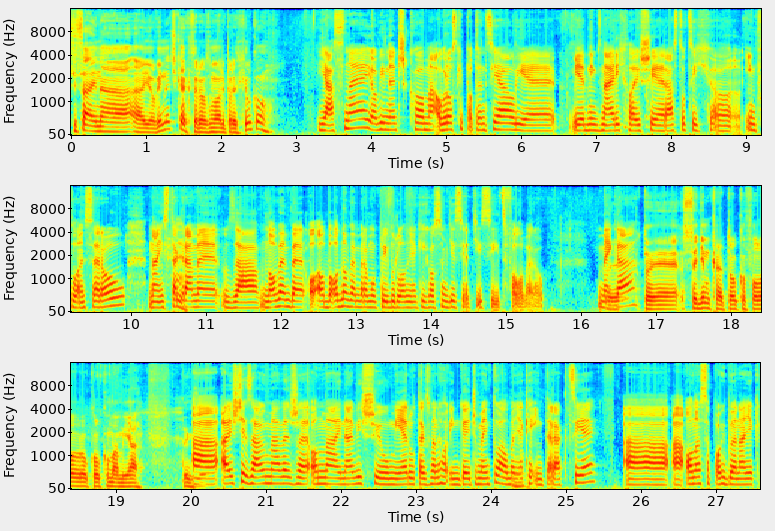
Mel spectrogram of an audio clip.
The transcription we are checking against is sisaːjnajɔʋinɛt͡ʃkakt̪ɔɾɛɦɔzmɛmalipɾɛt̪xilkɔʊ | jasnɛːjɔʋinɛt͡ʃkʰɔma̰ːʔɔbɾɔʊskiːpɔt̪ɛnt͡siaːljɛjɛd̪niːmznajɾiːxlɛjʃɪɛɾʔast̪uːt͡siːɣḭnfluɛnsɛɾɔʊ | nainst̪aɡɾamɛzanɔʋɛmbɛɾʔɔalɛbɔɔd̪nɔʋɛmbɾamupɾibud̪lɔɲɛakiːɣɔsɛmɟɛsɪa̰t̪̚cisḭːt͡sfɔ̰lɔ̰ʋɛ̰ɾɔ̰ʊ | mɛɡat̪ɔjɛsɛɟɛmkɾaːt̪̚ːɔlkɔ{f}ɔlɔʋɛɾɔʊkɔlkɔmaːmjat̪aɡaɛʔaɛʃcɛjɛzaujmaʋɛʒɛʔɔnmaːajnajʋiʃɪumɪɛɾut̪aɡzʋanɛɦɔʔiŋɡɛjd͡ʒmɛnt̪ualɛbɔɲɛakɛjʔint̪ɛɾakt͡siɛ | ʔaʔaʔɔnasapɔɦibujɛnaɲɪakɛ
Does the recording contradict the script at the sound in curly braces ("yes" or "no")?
no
